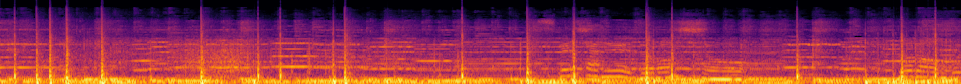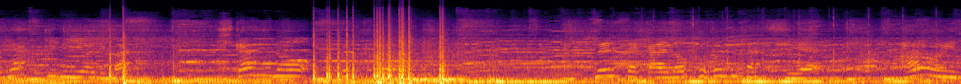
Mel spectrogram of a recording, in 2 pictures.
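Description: Aerial firework shells bursting in quick succession, a string of sharp bangs with a dense volley about ten seconds in, over loud music with a voice.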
